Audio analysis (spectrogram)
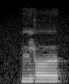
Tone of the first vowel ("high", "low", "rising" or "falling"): high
